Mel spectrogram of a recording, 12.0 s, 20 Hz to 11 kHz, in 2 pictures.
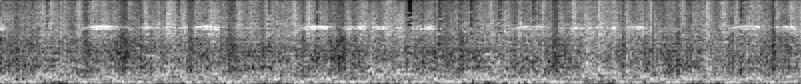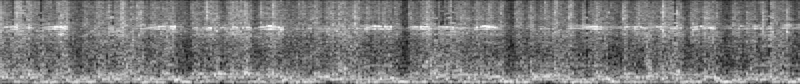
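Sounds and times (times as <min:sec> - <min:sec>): goatskin drums driving rhythm: 0:00.0 - 0:12.0.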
